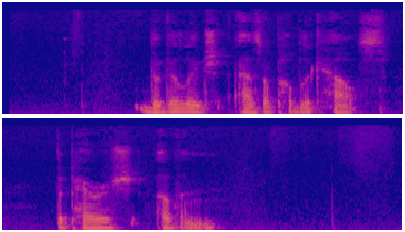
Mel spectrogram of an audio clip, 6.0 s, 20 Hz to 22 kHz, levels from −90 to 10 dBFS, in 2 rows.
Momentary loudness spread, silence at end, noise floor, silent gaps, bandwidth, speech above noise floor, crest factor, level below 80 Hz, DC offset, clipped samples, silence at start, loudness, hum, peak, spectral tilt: 21 LU; 0.1 s; -64 dBFS; none; 16 kHz; 28 dB; 20 dB; -62 dBFS; under 0.1%; under 0.1%; 0.55 s; -37 LUFS; none; -18 dBFS; -5.5 dB/octave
